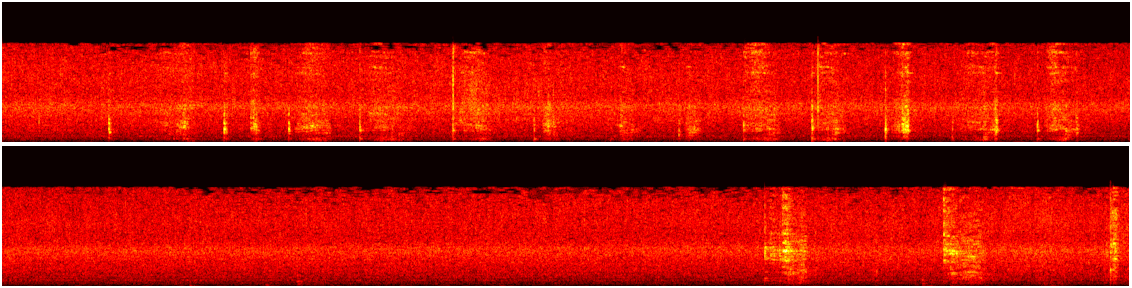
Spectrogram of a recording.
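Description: Onion, long onion and garlic sizzle while sautéing in a pan for a sofrito. A steady, fairly soft frying hiss runs throughout, with several sharper stirring clatters in the first half and a few more near the end.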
